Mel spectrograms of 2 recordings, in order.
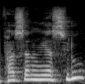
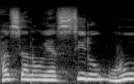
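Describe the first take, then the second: First: ফাসানু ইয়াসসিরু with every vowel short; no stretch. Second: Short vowels, then হু held long; stretch only হু. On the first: Teacher showing which parts stay short, unstretched vowels. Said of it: "কোনো টান হবে না". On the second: Teacher showing the one stretched syllable, long হু. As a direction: keep ফাসানু ইয়াসসিরু short and lengthen the final হু. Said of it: "তাহলে শুধু হুটা just টান হবে". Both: Shown as a demonstration.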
